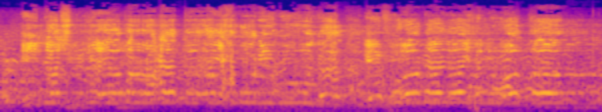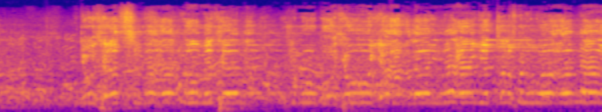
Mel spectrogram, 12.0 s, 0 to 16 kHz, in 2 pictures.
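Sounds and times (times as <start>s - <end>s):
man chanting through microphone: 0.0s - 6.0s, 6.8s - 12.0s.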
